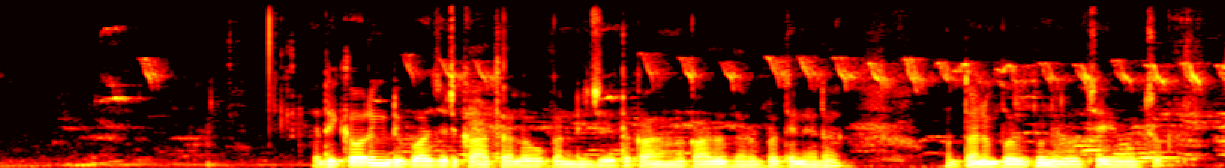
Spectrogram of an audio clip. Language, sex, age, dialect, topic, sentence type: Telugu, male, 25-30, Telangana, banking, statement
